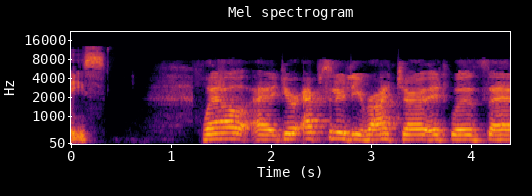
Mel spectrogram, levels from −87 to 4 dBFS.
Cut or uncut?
cut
